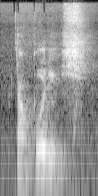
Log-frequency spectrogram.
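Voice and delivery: ordinary talk, nothing marked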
